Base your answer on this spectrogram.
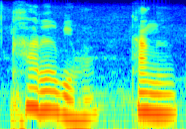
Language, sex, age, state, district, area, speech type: Bodo, male, 30-45, Assam, Udalguri, rural, spontaneous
